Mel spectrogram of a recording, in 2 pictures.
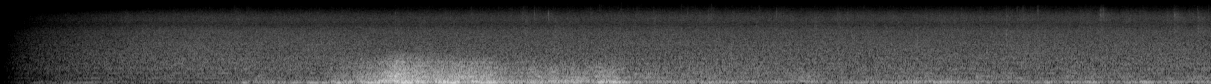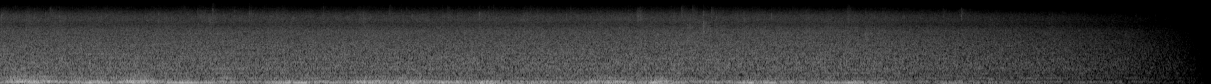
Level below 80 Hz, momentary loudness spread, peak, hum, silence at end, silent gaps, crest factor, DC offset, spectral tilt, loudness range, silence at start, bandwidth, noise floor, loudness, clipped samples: -34 dBFS; 16 LU; 0 dBFS; none; 0.6 s; none; 26 dB; under 0.1%; -5 dB/octave; 12 LU; 0.25 s; 20 kHz; -56 dBFS; -26 LUFS; under 0.1%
